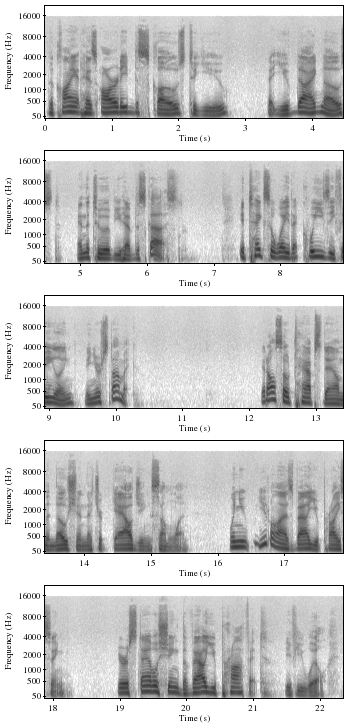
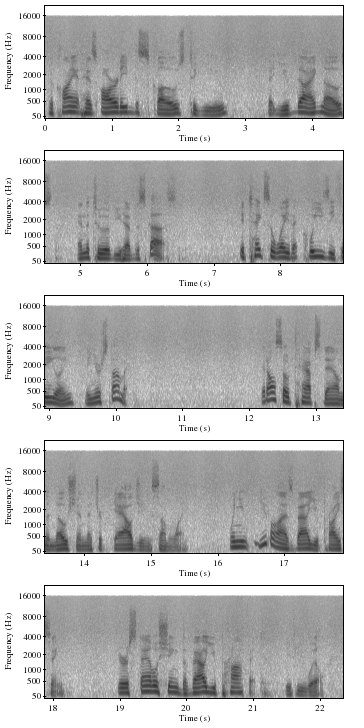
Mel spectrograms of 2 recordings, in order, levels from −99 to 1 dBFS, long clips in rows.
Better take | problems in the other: first | hiss; loud; throughout; 9 dB below the speech; faint in the first

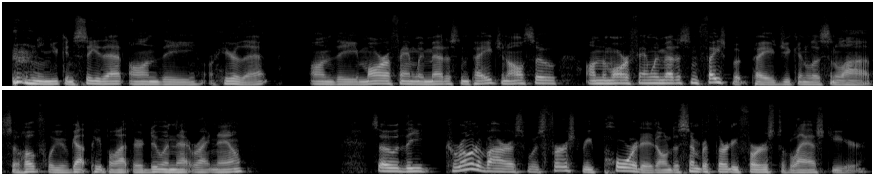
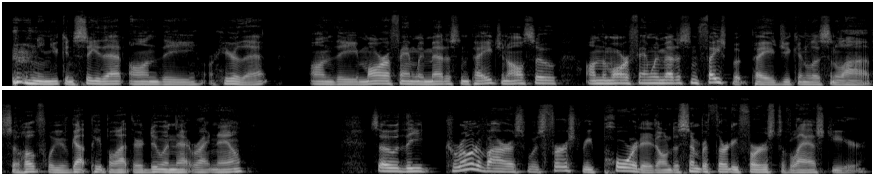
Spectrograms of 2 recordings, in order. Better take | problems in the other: second | muffled; slightly; fading above 2 kHz

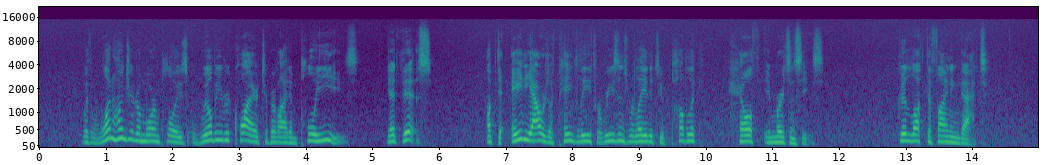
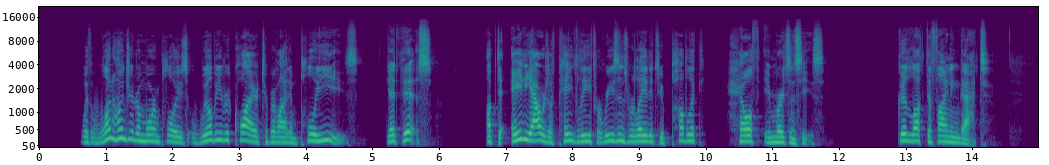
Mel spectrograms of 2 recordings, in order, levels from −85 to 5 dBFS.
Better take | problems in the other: second | hiss; faint; throughout; 20 dB below the speech

